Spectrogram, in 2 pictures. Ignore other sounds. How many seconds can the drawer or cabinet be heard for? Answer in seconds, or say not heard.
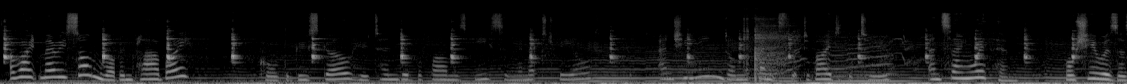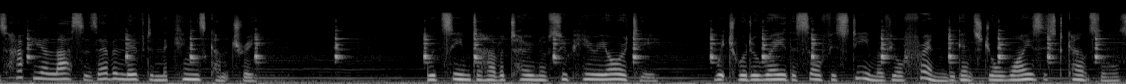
2 s.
